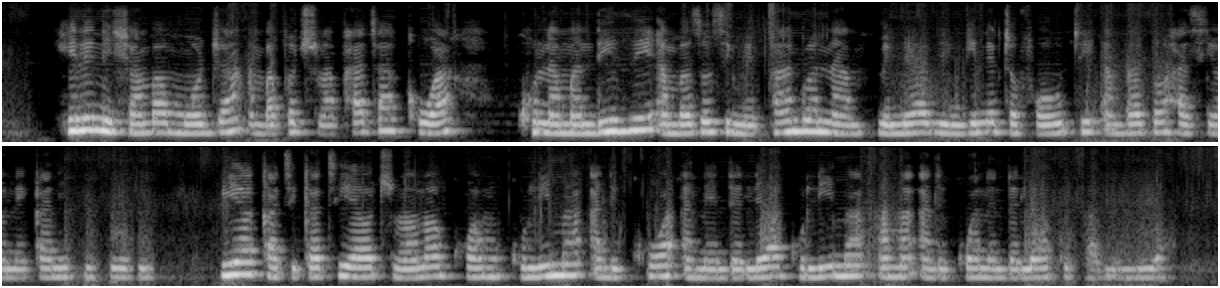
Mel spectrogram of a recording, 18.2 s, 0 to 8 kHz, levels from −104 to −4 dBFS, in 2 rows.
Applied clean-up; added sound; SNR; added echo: neural separator model SepFormer DNS4.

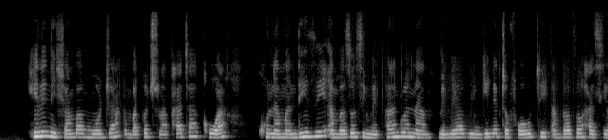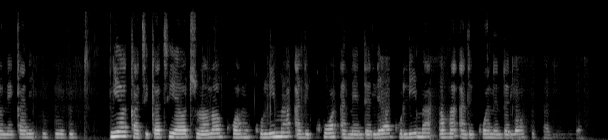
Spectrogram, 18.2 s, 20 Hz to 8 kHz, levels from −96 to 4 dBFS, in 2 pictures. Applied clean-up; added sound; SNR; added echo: neural mask model DeepFilterNet 3.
